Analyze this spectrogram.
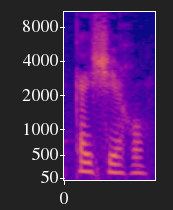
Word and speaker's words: Caixeiro: Oui, mon nom c'est en fait Caïchero. Voilà, j'ai à mes côtés Caïchero.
